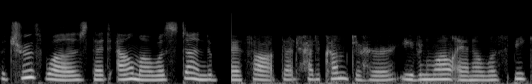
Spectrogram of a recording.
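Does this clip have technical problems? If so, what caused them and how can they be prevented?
Yes. At 2.16 s the speech cuts out abruptly and stays silent for 160 ms until 2.32 s. This is a handover gap: the call switched networks and no speech frames arrived during the transfer. Keeping the handset on one stable network, or using a network with seamless handover, prevents it.

From 2.32 s to the end the speech turns duller and rougher, with nothing above 4 kHz. This is a fallback to narrowband: the call dropped from HD Voice, which fits AMR-WB at 12.65 kbit/s, to GSM full rate. Ensuring both ends and the target network support HD Voice keeps the wideband codec in place.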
